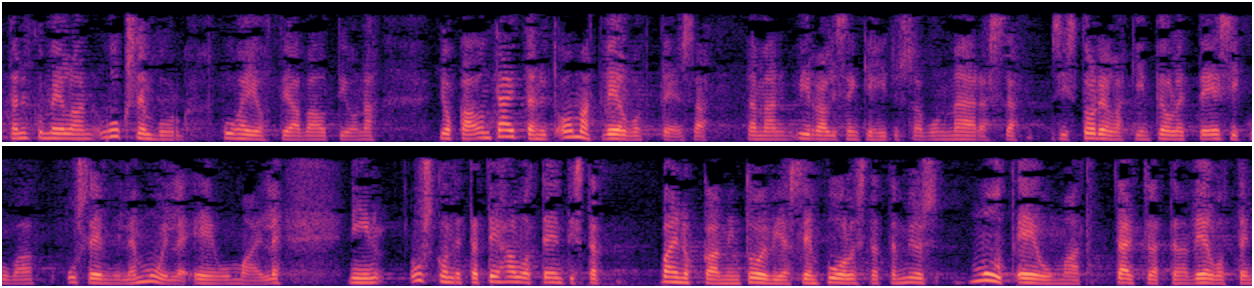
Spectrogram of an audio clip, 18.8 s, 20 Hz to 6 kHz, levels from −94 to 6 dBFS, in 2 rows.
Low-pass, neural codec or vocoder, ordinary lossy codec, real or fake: 5.4 kHz; none; MP3, 32 kbps; real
